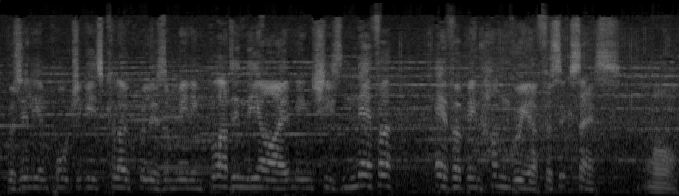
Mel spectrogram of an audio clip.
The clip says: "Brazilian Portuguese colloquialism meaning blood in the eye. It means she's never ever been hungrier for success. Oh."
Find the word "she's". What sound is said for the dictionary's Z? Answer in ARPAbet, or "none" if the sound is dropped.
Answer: Z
